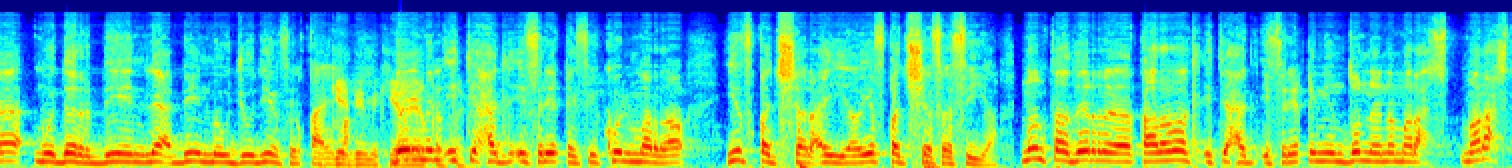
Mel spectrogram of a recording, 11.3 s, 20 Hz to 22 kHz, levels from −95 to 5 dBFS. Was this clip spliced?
yes; 1 cut; at 7.5 s

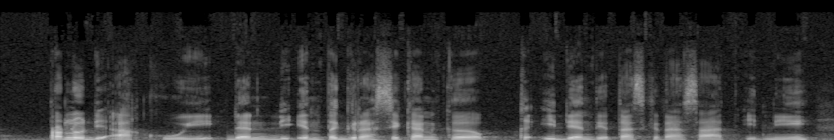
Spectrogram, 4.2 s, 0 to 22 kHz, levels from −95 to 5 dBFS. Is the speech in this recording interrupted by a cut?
yes; 2 cuts; at 1.0 s, 2.6 s

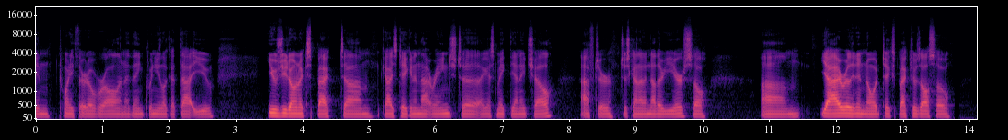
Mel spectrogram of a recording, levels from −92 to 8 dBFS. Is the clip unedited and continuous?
yes; 0 cuts

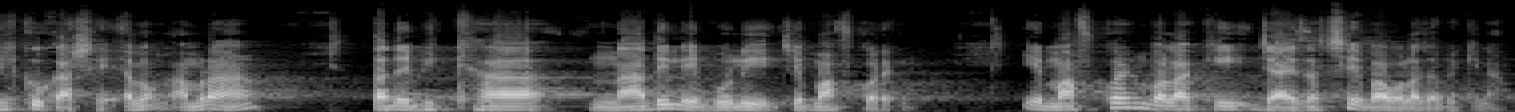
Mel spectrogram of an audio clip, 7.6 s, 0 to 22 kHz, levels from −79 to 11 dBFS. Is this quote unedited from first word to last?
yes; 0 cuts

